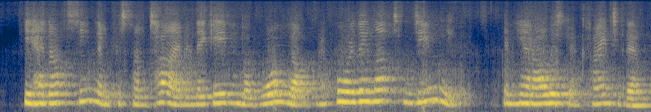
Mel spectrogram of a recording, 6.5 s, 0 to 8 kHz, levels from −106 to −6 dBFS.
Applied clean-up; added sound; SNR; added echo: neural separator model SepFormer DNS4.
